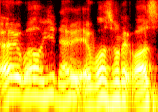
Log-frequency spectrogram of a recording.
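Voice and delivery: mock lukewarm, unbothered, dry British understatement. Teasing the other speaker about muted praise: mock understated british tone. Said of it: "You shouldn't sound so British about it".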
